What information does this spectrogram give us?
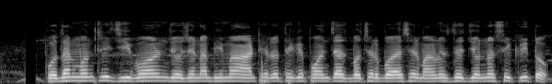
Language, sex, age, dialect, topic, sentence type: Bengali, male, 18-24, Standard Colloquial, banking, statement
